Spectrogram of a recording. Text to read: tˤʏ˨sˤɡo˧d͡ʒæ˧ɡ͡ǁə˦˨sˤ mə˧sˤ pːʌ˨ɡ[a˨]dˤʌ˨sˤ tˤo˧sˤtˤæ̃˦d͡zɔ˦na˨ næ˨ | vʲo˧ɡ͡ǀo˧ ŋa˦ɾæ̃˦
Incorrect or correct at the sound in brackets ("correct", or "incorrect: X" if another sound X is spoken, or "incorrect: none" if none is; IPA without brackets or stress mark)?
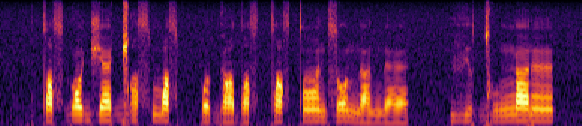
correct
